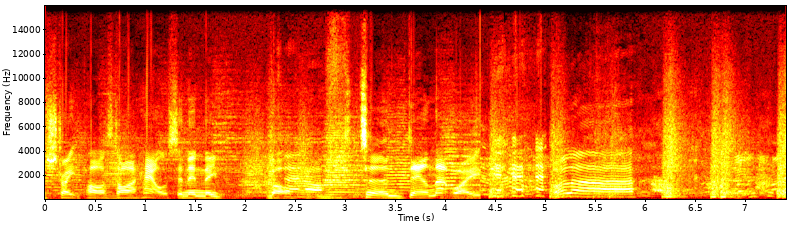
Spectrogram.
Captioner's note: laughter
